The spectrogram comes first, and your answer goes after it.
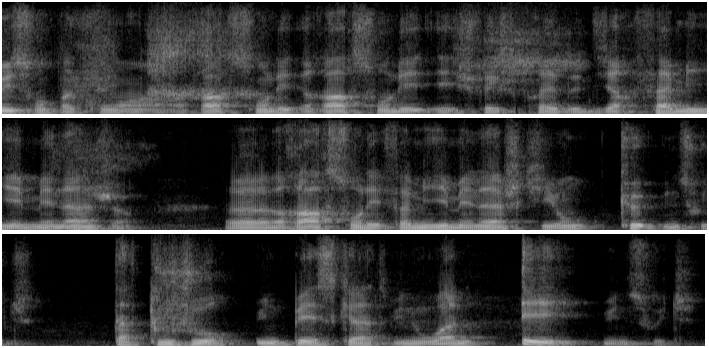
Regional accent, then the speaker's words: Paris, Île-de-France, France; je suis français, parisien

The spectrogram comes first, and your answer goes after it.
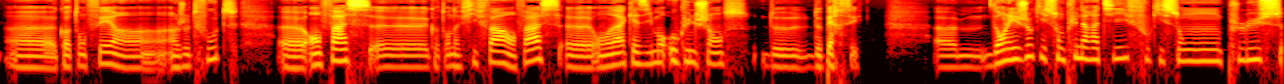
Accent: France; en tant que Français, créateur français

